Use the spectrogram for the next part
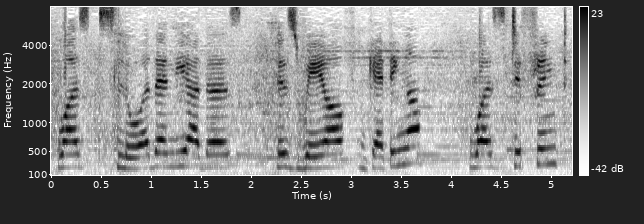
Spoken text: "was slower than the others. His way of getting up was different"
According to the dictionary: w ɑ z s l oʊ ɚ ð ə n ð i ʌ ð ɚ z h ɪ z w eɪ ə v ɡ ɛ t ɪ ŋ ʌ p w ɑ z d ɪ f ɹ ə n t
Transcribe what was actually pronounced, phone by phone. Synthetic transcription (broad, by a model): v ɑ z s l oʊ ɚ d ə n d i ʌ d ɚ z h ɪ z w eɪ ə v ɡ ɛ t ɪ ŋ ʌ p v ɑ z d ɪ f ɹ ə n t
